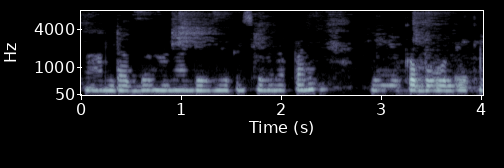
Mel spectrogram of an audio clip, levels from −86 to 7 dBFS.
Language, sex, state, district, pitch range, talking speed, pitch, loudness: Telugu, male, Telangana, Karimnagar, 175-185 Hz, 75 wpm, 180 Hz, -27 LUFS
